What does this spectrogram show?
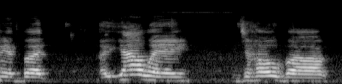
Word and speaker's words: Jehovah: saying it, but Yahweh, Jehovah, the priest pronunciation of it is Yehovah, and Shekinah were superhuman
